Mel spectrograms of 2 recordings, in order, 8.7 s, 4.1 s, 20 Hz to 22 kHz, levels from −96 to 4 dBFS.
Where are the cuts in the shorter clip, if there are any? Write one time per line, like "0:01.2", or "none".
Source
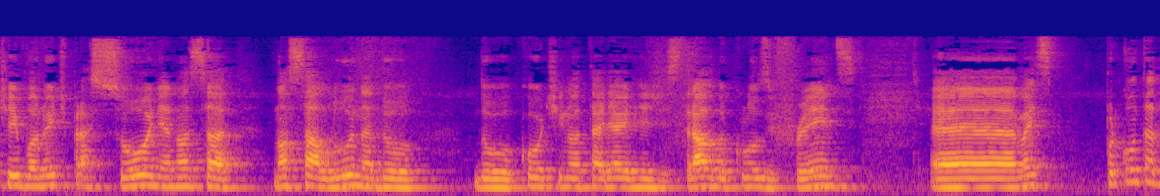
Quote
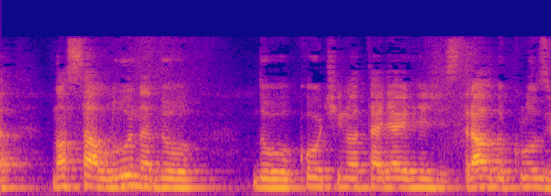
none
